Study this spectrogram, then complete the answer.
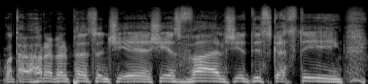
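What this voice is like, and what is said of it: Terrible exaggerated French accent. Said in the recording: “He does a horrible French accent... Patrick Stewart put on such a terrible French accent... almost allo levels of French accent”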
